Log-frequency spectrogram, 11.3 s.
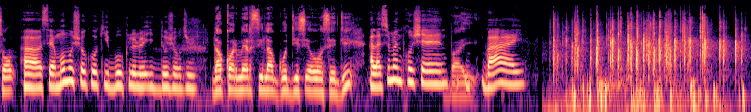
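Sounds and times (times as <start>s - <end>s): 
speech: 0.0s - 8.4s
applause: 8.2s - 11.2s.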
